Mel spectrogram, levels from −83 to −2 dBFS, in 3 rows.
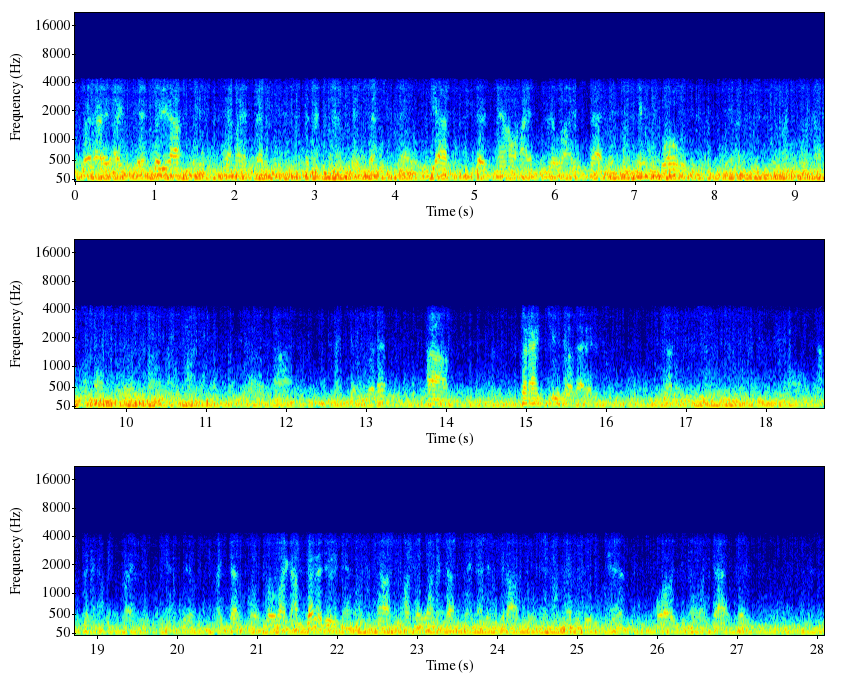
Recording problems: garbled, watery; badly
low rumble; loud; throughout; 4 dB below the speech

